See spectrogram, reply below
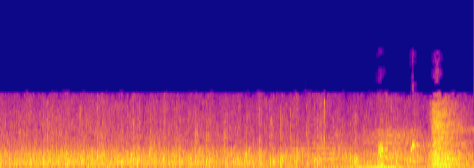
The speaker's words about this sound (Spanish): Demos un fuerte aplauso al nuevo grupo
